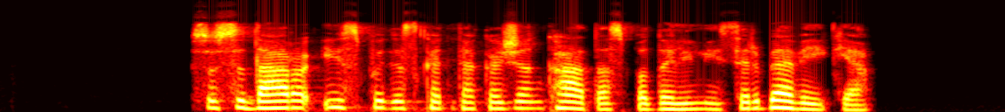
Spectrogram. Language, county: Lithuanian, Vilnius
